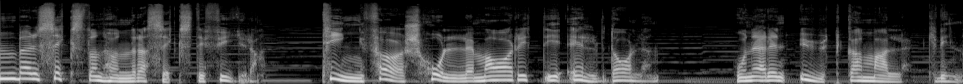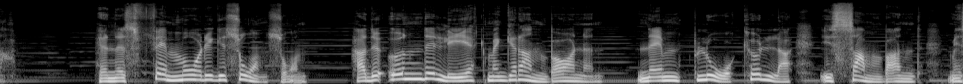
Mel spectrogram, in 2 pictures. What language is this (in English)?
Swedish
